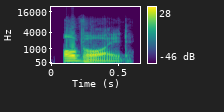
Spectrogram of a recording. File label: "ovoid", American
